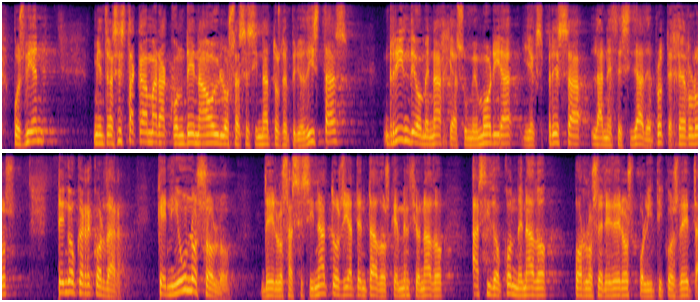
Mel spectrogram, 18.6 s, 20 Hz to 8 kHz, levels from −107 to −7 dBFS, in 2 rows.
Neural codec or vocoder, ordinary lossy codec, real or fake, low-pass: none; none; real; 7.2 kHz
